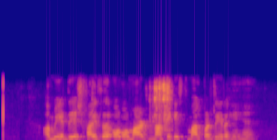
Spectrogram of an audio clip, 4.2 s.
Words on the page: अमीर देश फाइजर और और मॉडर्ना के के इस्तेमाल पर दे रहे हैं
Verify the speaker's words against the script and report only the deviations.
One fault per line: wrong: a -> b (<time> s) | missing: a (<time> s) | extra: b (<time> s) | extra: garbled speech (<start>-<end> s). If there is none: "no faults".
no faults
